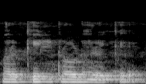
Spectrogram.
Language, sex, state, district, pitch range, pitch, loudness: Tamil, male, Tamil Nadu, Kanyakumari, 115-120 Hz, 120 Hz, -16 LUFS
